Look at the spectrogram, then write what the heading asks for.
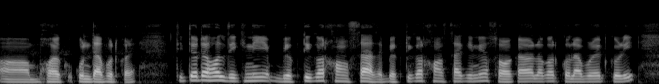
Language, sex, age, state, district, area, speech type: Assamese, male, 18-30, Assam, Majuli, urban, spontaneous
